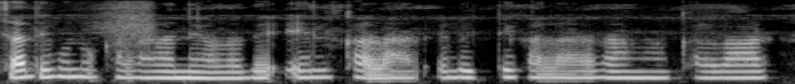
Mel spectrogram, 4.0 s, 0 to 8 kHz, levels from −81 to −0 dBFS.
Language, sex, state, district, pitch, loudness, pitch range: Chakma, female, Tripura, Unakoti, 230 Hz, -20 LUFS, 225-245 Hz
